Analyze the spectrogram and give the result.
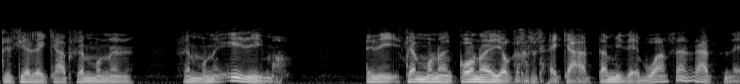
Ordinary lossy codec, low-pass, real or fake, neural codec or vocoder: none; 5.4 kHz; fake; codec, 16 kHz, 16 kbps, FunCodec, trained on Chinese and English, 50 frames a second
